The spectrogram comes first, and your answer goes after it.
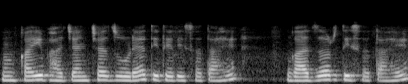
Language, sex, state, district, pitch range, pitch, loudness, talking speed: Marathi, female, Maharashtra, Chandrapur, 185-205 Hz, 190 Hz, -16 LUFS, 130 wpm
